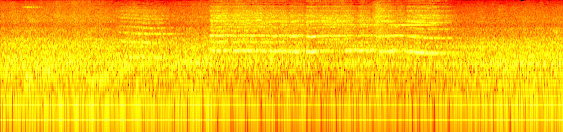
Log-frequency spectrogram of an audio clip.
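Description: Train wheels squeal on the rails as a train slows.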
